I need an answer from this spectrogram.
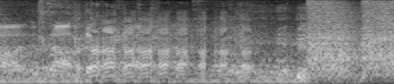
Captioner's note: laughter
